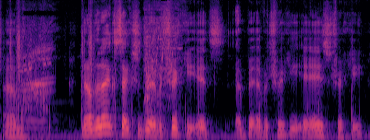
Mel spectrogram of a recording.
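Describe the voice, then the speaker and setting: A man's voice: medium pitch, animated, brisk, a little hiss or hum. A man with a British accent giving a casual, chatty game walkthrough, thinking aloud as he plays. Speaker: gamer recording a playthrough.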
